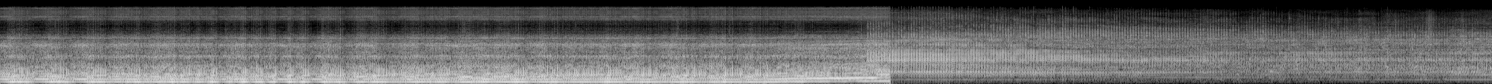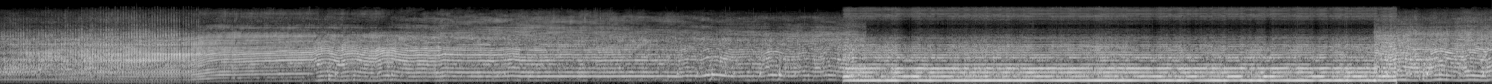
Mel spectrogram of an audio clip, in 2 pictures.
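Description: Model boat's small nitro glow engine running flat out: a loud, steady, high-pitched buzz heard close up with water spray for the first third and again near the end, and fainter and farther off in between. About two-thirds through, its pitch rises sharply as it speeds up.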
